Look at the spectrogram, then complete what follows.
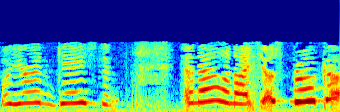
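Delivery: tearful crying voice. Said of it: "Why are you crying, dearie?".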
